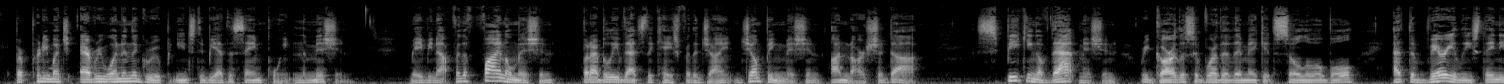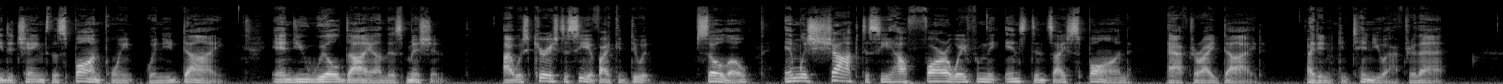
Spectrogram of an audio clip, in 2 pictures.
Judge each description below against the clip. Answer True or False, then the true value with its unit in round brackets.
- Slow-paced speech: False (200 wpm)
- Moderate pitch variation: True (4.7 semitones)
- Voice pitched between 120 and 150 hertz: False (100 Hz)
